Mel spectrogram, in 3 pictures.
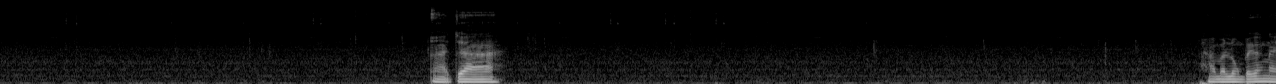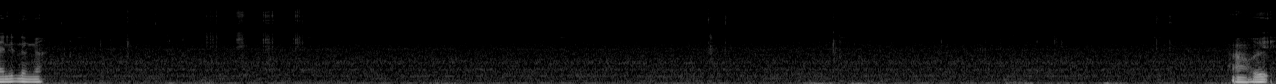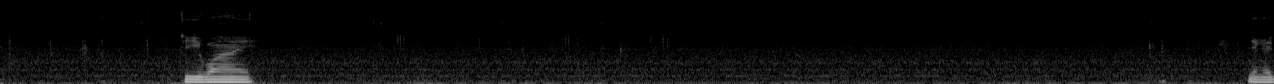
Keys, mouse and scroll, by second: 0.7 click, 1.1-2.0 middle drag, 2.0 Tab, 2.3-2.6 middle drag, 2.6 Tab, 3.2 click, 3.6 scroll down 1, 3.7 middle click, 4.0 scroll up 1, 4.3 Tab, 4.8-5.3 shift+middle drag, 5.3 scroll up 1, 5.5-6.2 middle drag, 6.2 click, 6.7 drag, 7.2 alt+shift+click, 7.7-9.4 middle drag, 9.4 ctrl+KP_Add, 12.2 KP_Decimal, 12.8 scroll down 1, 13.0-14.5 middle drag, 14.5 g, 20.5 KP_1, 23.1 h, 23.3 y, 24.4-25.5 right drag, 25.5 ctrl+z, 25.9 ctrl+z, 26.8 shift+middle click, 27.3 g, 29.7-30.9 middle drag, 30.9 alt+a, 31.2 scroll down 1, 31.3-31.7 middle drag, 31.7 Tab, 32.2 scroll down 1, 32.4-35.4 middle drag, 37.5 ctrl+z, 37.9 ctrl+z.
